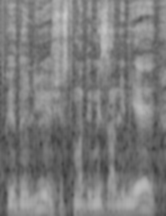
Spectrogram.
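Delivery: normal talking voice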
